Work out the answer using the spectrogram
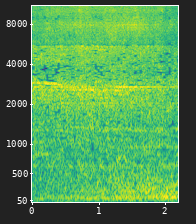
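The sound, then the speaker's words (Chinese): Steady, loud jet engine roar from a domestically built large passenger jet taking off, a dense unbroken rumble that holds even and continuous throughout. “国产大飞机一飞冲天”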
